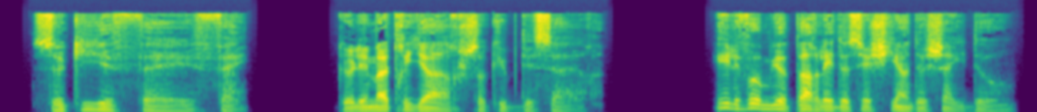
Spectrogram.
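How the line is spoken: Very gentle. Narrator (French): dit Janwin d'un ton très doux

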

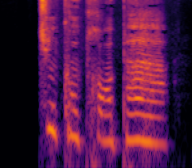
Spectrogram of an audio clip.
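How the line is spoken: Young, near-tears murmur. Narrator (French): murmura le jeune Haken au bord des larmes

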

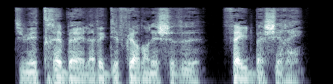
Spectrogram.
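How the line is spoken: Murmured. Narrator (French): murmura Rolan

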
